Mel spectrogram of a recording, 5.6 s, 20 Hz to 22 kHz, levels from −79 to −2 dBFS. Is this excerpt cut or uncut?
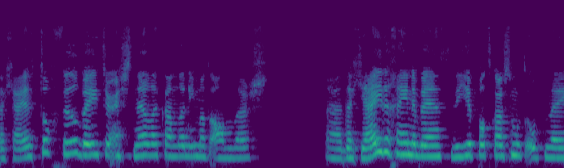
uncut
